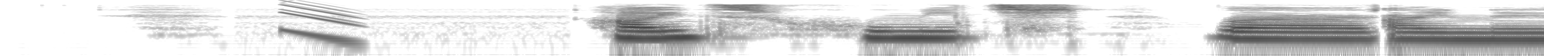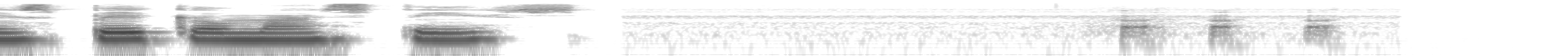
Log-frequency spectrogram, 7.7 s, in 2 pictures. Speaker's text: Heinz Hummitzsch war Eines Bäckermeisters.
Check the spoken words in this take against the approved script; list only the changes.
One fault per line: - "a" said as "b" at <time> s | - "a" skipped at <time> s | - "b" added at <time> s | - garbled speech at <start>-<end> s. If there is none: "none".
none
